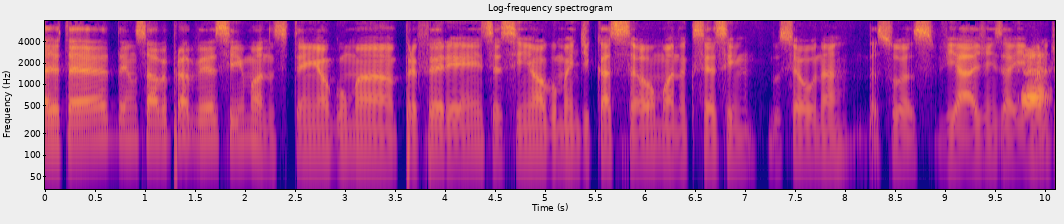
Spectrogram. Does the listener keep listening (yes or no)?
yes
